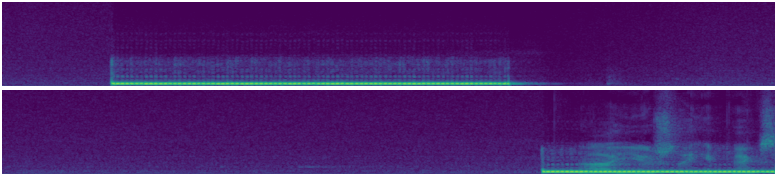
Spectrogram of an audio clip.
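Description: Two long electronic ringing tones from a phone line, about two seconds each with a pause between; the second cuts off abruptly as it starts.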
